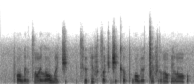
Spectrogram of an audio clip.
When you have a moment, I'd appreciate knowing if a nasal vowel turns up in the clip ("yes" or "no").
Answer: yes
